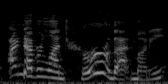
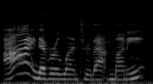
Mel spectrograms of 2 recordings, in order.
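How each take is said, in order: First: The stress falls on the word her. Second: The stress falls on the word I. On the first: Someone else received the money. "but I lent it to somebody else" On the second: Someone else lent the money. "Somebody else may have, but not me"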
